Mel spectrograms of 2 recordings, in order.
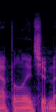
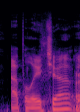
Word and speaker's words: Appalachia: Appalachia or Appalachia? Appalachia or Appalachia? – Yeah. I'm sure someone will correct us. – Yeah, it depends on who you ask.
